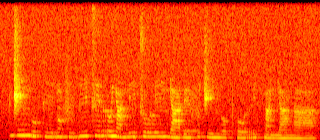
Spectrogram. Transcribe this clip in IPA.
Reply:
d͡ʒ iː˦ m uː˨ k iː˨ ɗ ũ˨ f i˨ ɓ iː˦ t͡s i˦ r ʊ˦ j ã˨ n iː˦ t͡s uː˦ l iː˦ ɲ aː˨ ɗ eː˨ f ʊ˦ t͡ʃ iː˨ ɲ oː˨ pʰ oː˨ r i˦ k͡p ã˨ ɲ aː˨ ŋ aː˨

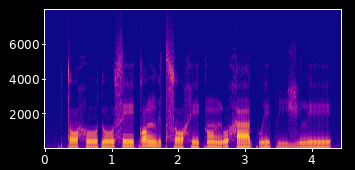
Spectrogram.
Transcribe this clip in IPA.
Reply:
t ɔ˧ h oː˧ ɗ oː˧ s eː˧ ɡ ɔ˦ ŋ ɨ˧ t s ɔ˨ h eː˨ k ɔ̃˦˨ ŋ o˦ h aː˧ kʷ eː˨ p iː˧ ɣ i˧ n eː˧

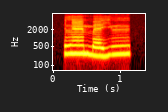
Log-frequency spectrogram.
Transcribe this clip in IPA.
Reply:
l ɛ̃˧ m ɛ˨ j ɨ˧

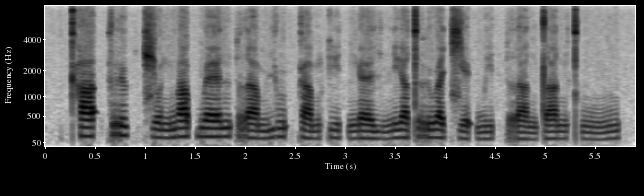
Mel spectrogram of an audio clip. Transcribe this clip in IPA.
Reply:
kʰ a˦˥ ʔ k r ɯ˦˥ k̚ t͡ɕ o˩˦ n w a˥˩ p̚ w ɛː˦˥ n p r a˩˦ m j u˦˥ ʔ k a˩˦ m k i˨˩ t̚ ŋ ɛː˨˩ j n i˧ a̯ t r u˧ a̯ t͡ɕ e˨˩ ʔ w i˨˩ t̚ p r a˨˩ n t a˧ n kʰ uː˩˦

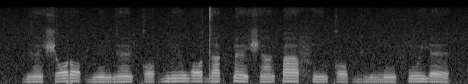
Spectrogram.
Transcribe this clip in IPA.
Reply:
ɡ ɛ̃˨ ʃ ɔ˨˦ ɾ ɔ˦˨ ɡ͡b ũ˨ ɡ ɛ̃˧ k ɔ˧ ɡ͡b ĩ˦ w ɔ˦ d a˦ k͡p ɛ̃˦˨ ʃ ã˨˦ k͡p a˦ f ĩ˦ k ɔ˦ b i˧ m ũ˧ f ũ˦ j ɛ˦˨

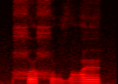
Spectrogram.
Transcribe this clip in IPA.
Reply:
χ ʊ˥ χ u˧ ðˤ ɜ˥

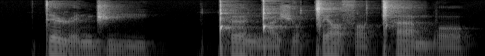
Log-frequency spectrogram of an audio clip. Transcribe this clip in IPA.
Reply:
t ɛ ɭ ɛ n d͡ʒ i | ǃʰ ɜ ŋ͡ǃ a ʃ ɔ ǀ ɛ sˤ ɜ ǀʰ a m b ɔ

